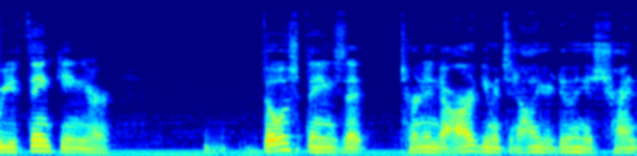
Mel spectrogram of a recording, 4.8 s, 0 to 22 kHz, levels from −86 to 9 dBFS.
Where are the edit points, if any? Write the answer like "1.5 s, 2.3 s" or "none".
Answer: 2.2 s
